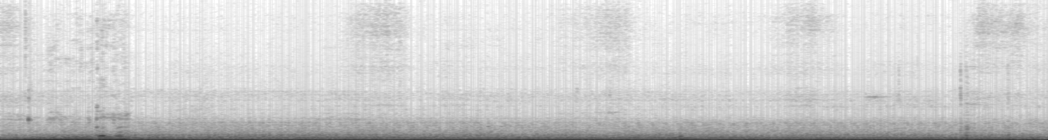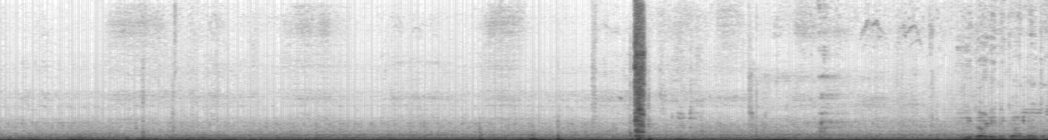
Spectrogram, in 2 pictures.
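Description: A car is driven out of a parking spot, with a low steady engine rumble running throughout while a person talks over it.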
